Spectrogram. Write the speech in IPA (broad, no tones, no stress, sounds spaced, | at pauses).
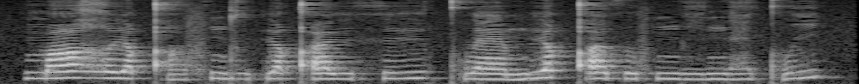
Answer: m ɑ ʁ yː qʼ ɑ̤ f n d ṳ ʔ y qʼ yː θ yː kʷʼ æː m y qʼ u θ ɯ f m e̤ n æ̤ kʷʼ i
